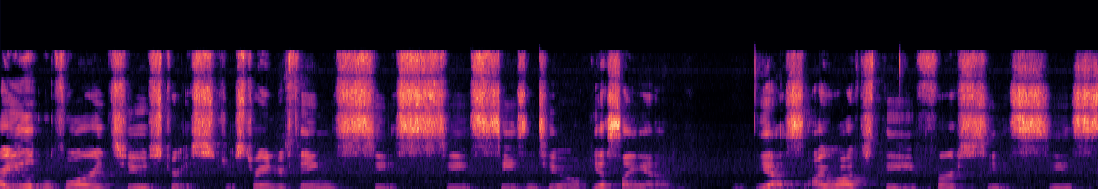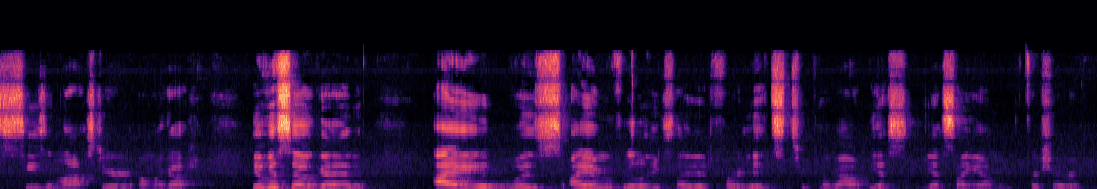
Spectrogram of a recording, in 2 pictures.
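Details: Adult woman who stutters, speaking live; part-word and word repetitions audible; stuttering.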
